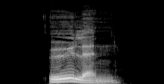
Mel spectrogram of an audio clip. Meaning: dative plural of Öl
- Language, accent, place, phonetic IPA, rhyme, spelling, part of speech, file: German, Germany, Berlin, [ˈøːlən], -øːlən, Ölen, noun, De-Ölen.ogg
